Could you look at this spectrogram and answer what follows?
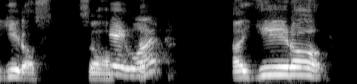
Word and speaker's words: gyros: He Euro, and I'm Greek, so he can't pronounce it. That's okay. I don't fault him at all for not being Greek. It's not his fault. But we say gyros.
